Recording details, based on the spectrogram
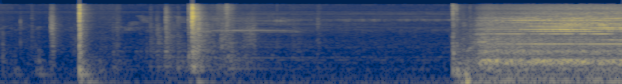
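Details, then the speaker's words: Rotary screw air compressor on synthetic oil, started for the day: a few clicks and knocks, then a loud rush and a high whine that settles in after a second or two; air flowing the right way, normal. "See the air blowing out the right way, and you hear the whine sort of settled in after a second or two there."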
